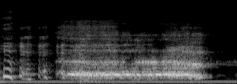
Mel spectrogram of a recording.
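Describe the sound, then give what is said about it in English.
A few short, choppy grunts lead into a big dog's long, deep, rumbling death growl that holds steady and loud for about a second and a half before cutting off, over a faint low hum. “Well, that's a biggie dog. Oh, my doggy doesn't do that. She doesn't do that. That's cool. It's his death growl.”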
